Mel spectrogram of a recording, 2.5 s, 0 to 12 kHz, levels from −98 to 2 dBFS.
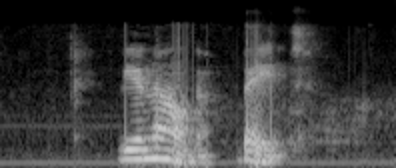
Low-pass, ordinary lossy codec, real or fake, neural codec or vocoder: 7.2 kHz; Opus, 32 kbps; real; none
